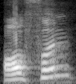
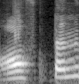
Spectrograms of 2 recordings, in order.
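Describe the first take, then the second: First: Often said as "off-en" with the t silent. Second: Often said as "off-ten", sounding the t. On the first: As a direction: say often with no t sound. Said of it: "पहले टी silent होता था". (often, टी silent के साथ) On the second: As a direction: pronounce the t in often. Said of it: "कई लोग often भी बोलने लगे हैं". (often, टी बोलते हुए) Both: Shown as a demonstration.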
